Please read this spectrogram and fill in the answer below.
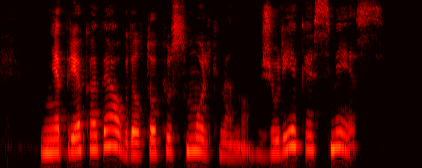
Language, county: Lithuanian, Panevėžys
